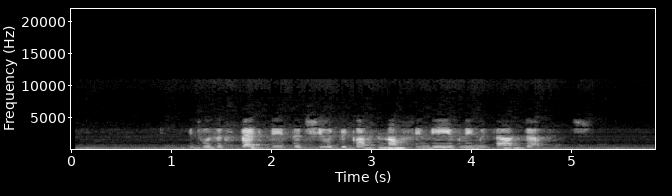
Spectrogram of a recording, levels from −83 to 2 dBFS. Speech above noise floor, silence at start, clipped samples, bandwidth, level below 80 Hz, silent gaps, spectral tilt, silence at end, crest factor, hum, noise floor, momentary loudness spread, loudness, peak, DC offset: 28 dB; 0.15 s; under 0.1%; 11.5 kHz; -68 dBFS; none; -4.5 dB/octave; 0.7 s; 22 dB; none; -47 dBFS; 13 LU; -17 LUFS; 0 dBFS; under 0.1%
